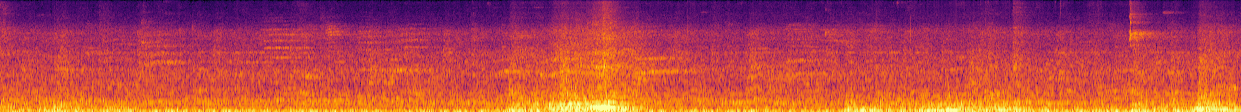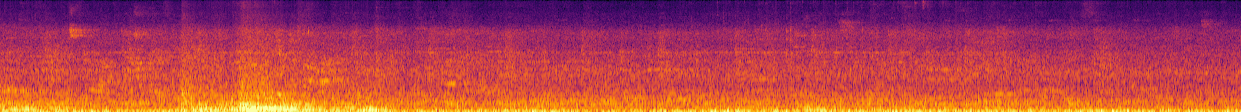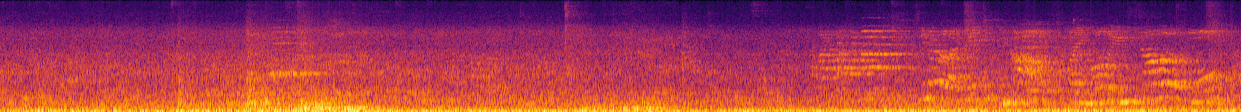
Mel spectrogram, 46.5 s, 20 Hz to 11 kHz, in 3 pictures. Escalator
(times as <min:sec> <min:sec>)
0:06.2 0:08.6, 0:10.2 0:20.9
